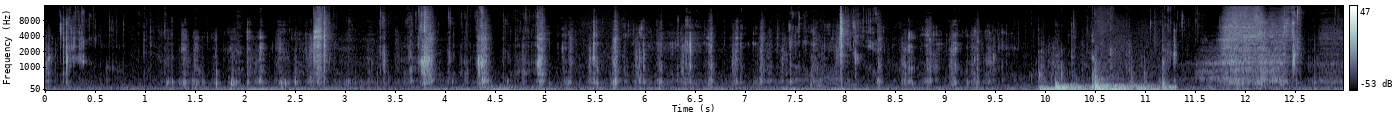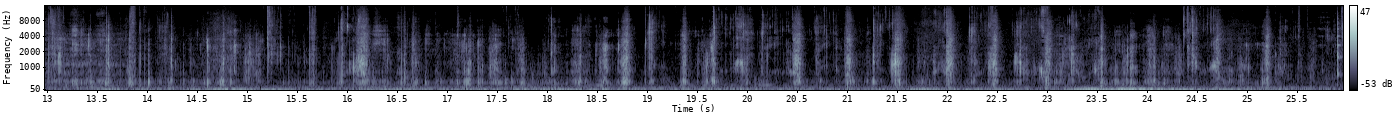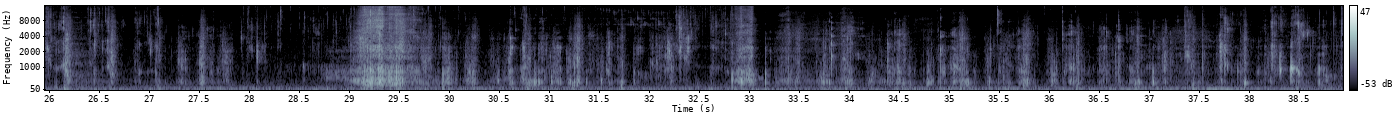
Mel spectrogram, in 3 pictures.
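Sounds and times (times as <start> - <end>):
person chewing: 0.0 - 9.8, 12.2 - 38.9
low thump: 9.9 - 11.4.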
